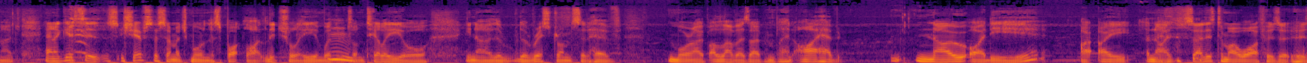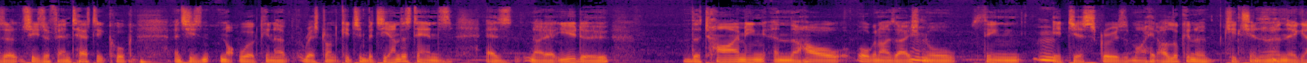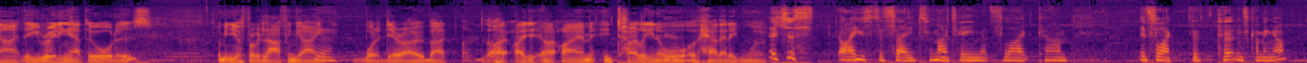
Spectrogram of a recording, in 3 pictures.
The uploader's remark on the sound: Short interviews. Recorded at the Regionality 'Farm 2 Plate Exchange.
